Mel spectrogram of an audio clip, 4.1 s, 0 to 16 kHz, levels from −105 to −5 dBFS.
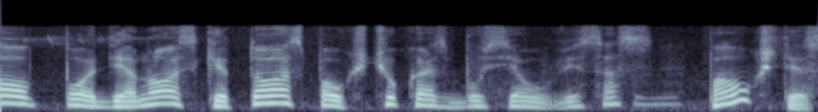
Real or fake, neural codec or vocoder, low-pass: real; none; 7.2 kHz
